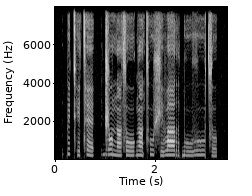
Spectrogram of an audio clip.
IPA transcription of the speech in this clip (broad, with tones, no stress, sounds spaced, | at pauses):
p ɪ˦ kʰ ɪ˨ tʰ ɛ˦˨ | d͡ʒ ɔ˦ n ã˨ s oː˨ ɡ ã˦˨ tʰ u˦ ʃ ɪ˨ β aː˦ r ɓ uː˨ ɣ uː˦ t͡s ʊ˨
